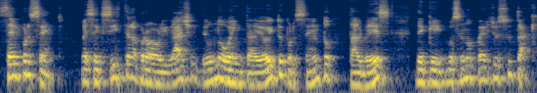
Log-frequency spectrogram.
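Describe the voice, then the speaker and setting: A man with a Spanish accent, lively intonation, and a somewhat breathy sound at a moderate pace. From Cuba. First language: Spanish (speaking Portuguese). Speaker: doctor. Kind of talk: podcast interview.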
